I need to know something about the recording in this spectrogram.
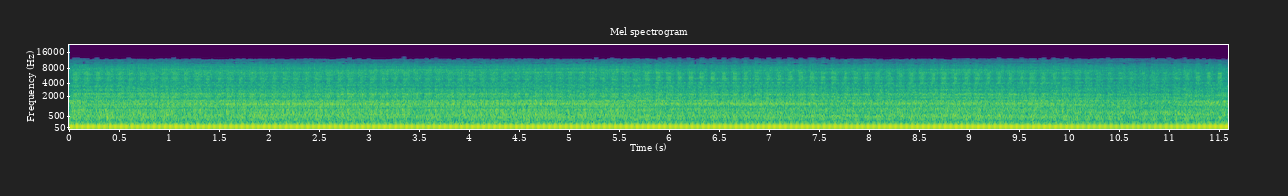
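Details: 2000 Sea-Doo GTX 787cc RFI two-stroke hydrolocked by leaking inner crank seals, fuel/oil in cylinders: steady heavy cranking about three beats a second, no firing, pushing fuel out through hoses in the plug holes.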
